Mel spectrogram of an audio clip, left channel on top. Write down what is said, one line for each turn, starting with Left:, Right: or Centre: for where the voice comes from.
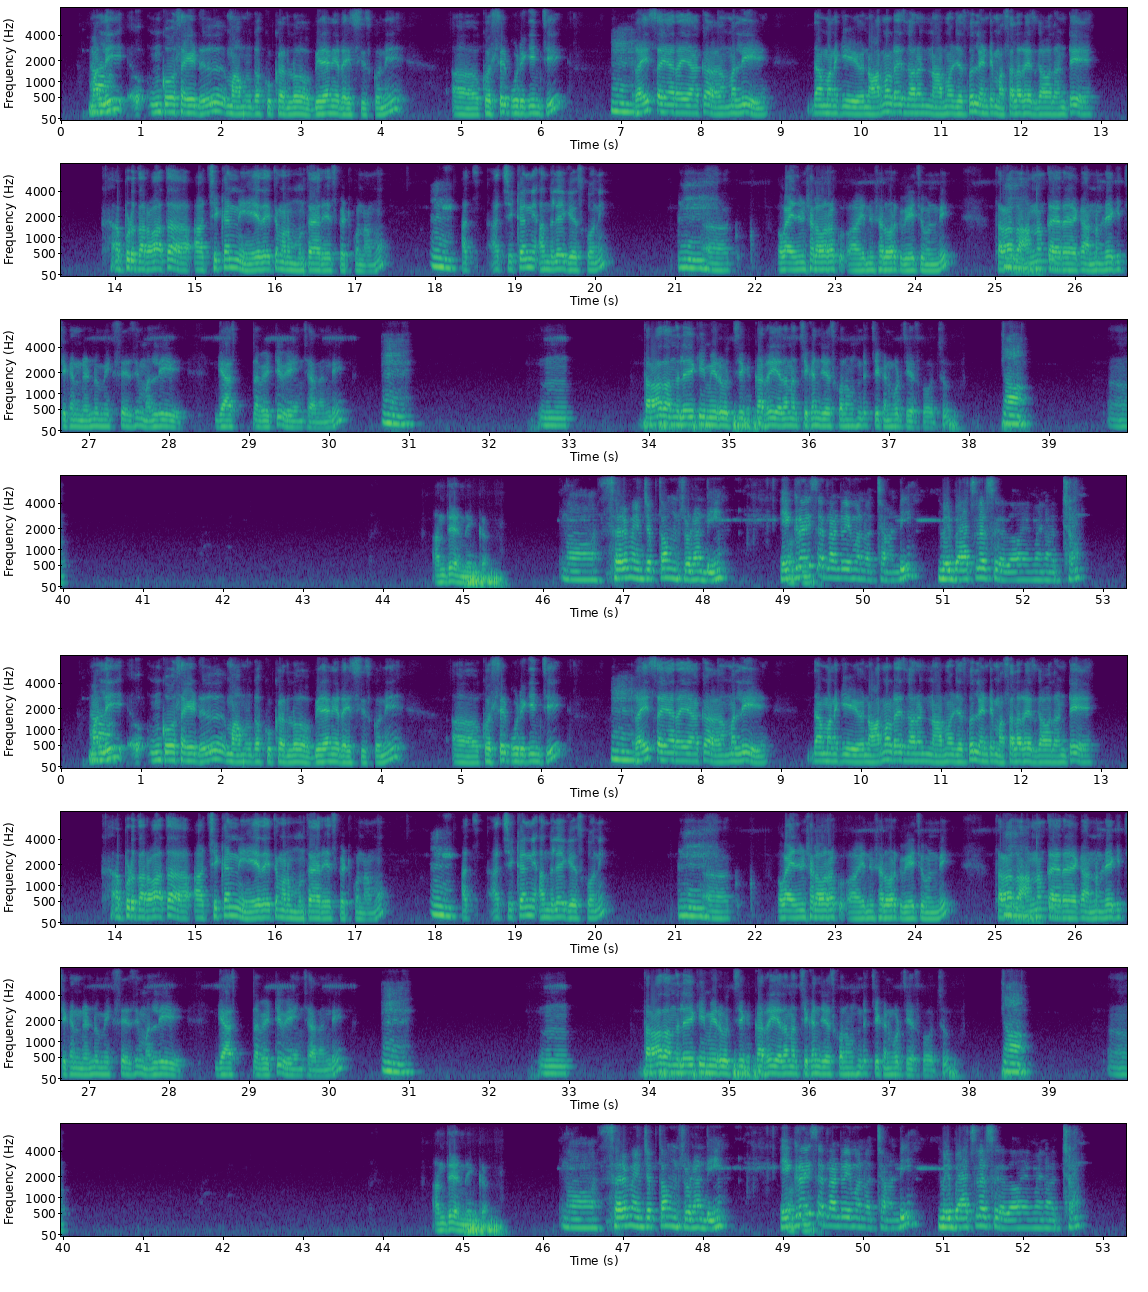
Centre: మళ్ళీ
Right: ఆ
Centre: ఇంకో సైడ్ మామూల్గా కుక్కర్లో బిర్యానీ రైస్ తీస్కొని ఆ కొదిసేపు ఉడికించి
Right: మ్మ్
Centre: రైస్ తయారయ్యాక మళ్ళీ ద మనకి నార్మల్ రైస్ కావాలంటే నార్మల్ చేస్కోవాలి లేదంటే మసాలా రైస్ కావాలంటే అప్పుడు తర్వాత ఆ చికెన్ని ఏదైతే మనం ముందు తయారు చేసి పెట్టుకున్నామో
Right: ఉ
Centre: ఆ ఆ చికెన్ని అందులో ఏస్కొని
Right: మ్మ్
Centre: ఆ ఒక ఐదు నిమిషాల వరకు ఐదు నిమిషాల వరకు వేచి ఉండి తర్వాత
Right: మ్మ్
Centre: అన్నం తయారయ్యాక అన్నం లోకి చికెన్ రెండు మిక్స్ చేసి మళ్ళీ గ్యాస్ పైనవేట్టి వేయించాలండి
Right: ఉ
Centre: హూ తర్వాత అందులోకి మీరు చి కర్రీ ఏదన్నా చికెన్ చేస్కోవాలనుకుంటే చికెన్ కూడా చేస్కోవచ్చు
Right: ఆ
Centre: ఉ అంతే అండి ఇంకా
Right: ఆ సరే మేము చెప్తాం చూడండి ఎగ్
Centre: ఓకే
Right: రైస్ అ అట్లాంటివేమనా వచ్చా అండి మీరు బ్యాచలర్స్ కదా ఏమైనా ఒచ్చా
